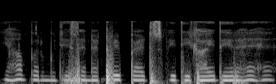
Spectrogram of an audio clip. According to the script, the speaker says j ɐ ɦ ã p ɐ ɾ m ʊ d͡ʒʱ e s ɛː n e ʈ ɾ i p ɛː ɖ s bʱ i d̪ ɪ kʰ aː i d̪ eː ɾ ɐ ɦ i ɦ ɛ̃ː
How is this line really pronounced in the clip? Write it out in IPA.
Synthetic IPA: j ɐ ɦ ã p ɐ ɾ m ʊ d͡ʒʱ e s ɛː n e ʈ ɾ i p ɛː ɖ s bʱ i d̪ ɪ kʰ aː i d̪ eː ɾ ɐ ɦ e ɦ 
